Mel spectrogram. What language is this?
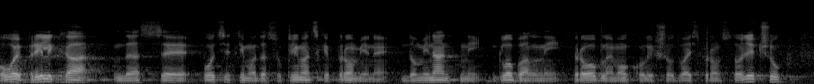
Croatian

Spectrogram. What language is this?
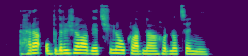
Czech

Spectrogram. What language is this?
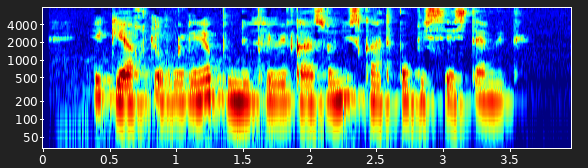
Georgian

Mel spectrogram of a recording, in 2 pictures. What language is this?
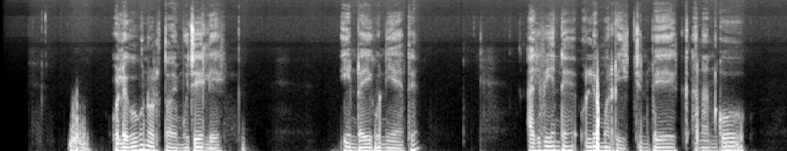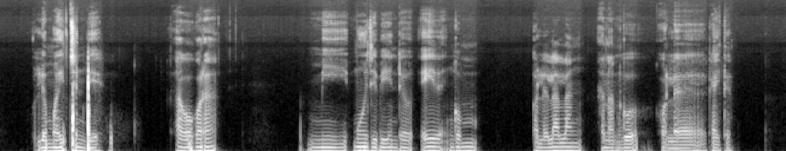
Kalenjin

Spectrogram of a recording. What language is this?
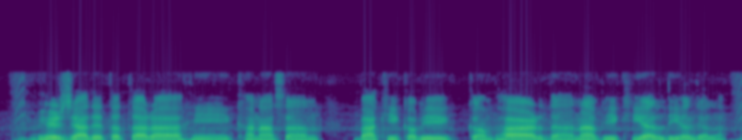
Bhojpuri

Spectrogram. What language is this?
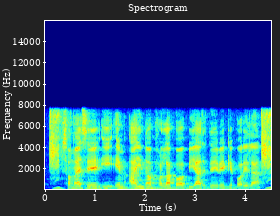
Bhojpuri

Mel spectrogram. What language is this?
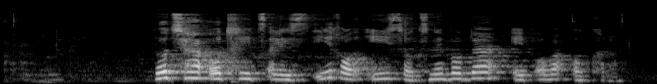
Georgian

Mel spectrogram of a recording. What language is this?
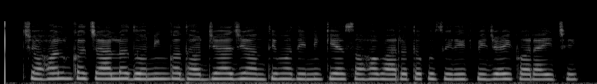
Odia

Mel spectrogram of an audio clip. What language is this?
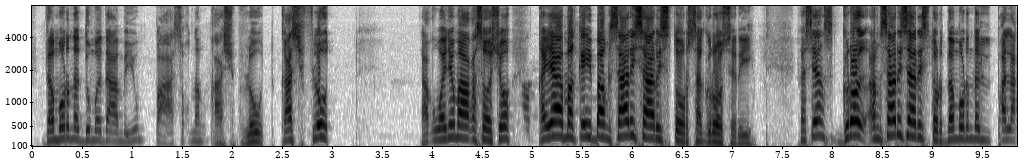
Filipino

